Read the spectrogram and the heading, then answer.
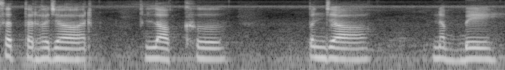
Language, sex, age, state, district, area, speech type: Punjabi, female, 18-30, Punjab, Rupnagar, urban, spontaneous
